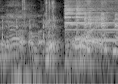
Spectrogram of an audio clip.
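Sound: bell ringing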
